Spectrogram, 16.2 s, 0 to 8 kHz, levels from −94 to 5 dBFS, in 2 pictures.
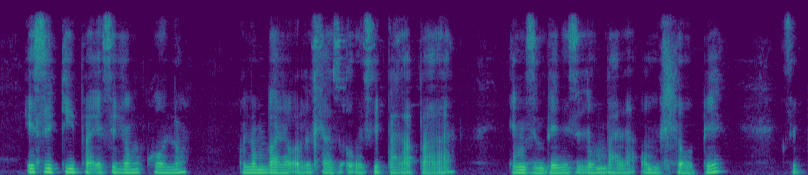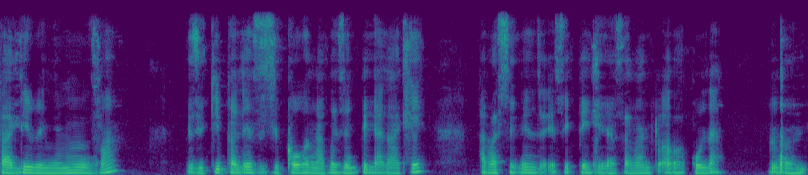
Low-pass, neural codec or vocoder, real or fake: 7.2 kHz; codec, 44.1 kHz, 3.4 kbps, Pupu-Codec; fake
